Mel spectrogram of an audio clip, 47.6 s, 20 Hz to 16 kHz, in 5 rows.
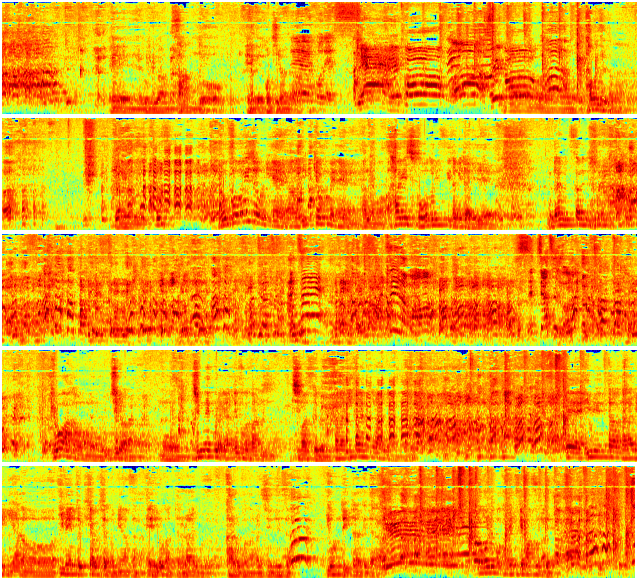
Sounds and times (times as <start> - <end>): Male speech, man speaking: 1.6 - 4.7, 5.3 - 6.8, 7.4 - 9.4, 11.2 - 12.0, 12.8 - 17.0, 17.7 - 18.8, 29.3 - 34.6, 37.0 - 46.6.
